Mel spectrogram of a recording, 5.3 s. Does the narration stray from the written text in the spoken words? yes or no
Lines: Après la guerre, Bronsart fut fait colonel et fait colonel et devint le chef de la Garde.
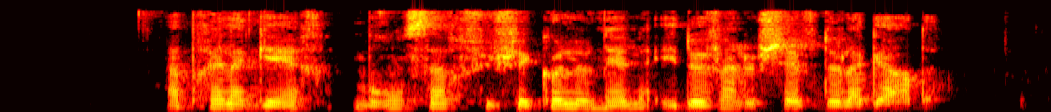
yes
